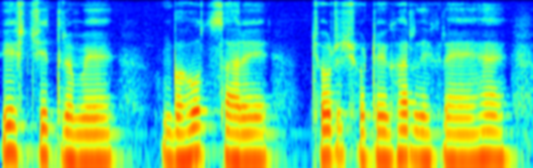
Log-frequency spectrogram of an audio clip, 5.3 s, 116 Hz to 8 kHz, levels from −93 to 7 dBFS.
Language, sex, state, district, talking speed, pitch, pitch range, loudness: Hindi, male, Jharkhand, Garhwa, 125 wpm, 145 Hz, 140-155 Hz, -16 LUFS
